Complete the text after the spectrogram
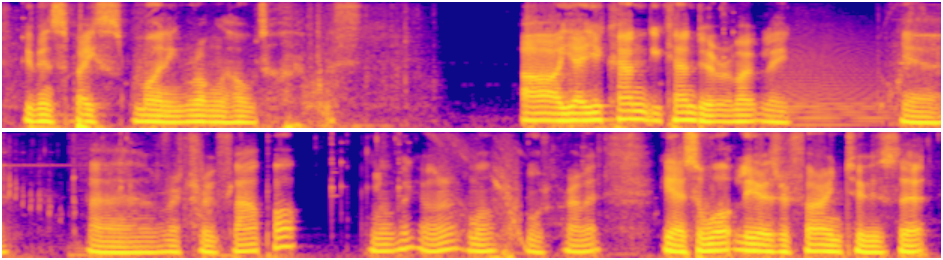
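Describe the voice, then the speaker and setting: A British man with a calm, measured voice, giving casual game commentary and chatting with viewers as he streams. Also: on the low side, slight background noise. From Britain. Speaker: live streamer, host.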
